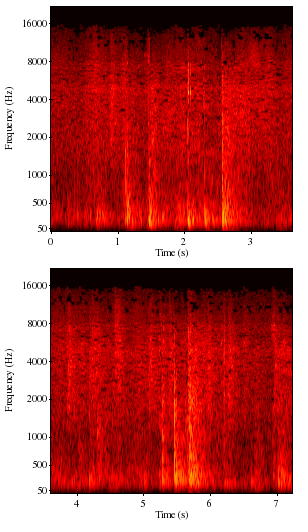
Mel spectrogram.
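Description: A series of wooden knocks and bumps as microphones are set down and shuffled on a table, over a low room hubbub; the loudest knocks come about two and a half seconds in and again near six seconds.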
